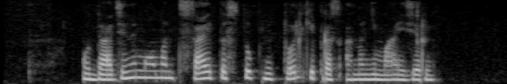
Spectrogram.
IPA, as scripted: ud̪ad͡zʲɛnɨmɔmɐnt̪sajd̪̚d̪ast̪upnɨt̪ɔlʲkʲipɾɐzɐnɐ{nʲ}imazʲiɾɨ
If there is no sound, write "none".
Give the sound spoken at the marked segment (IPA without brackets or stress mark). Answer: nʲ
